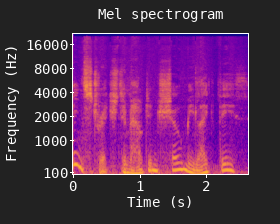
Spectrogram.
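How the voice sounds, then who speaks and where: A man uses a put-on character voice at a medium pitch. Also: fairly slow pace. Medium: read story. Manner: lively, teasing.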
